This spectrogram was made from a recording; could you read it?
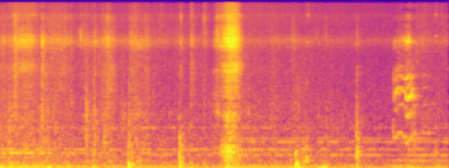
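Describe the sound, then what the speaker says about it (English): Cats meow softly at a distance, with a couple of short, faint cries standing out above a quiet room hum and occasional small knocks. "Cats."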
